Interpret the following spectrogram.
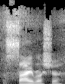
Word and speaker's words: Cyrusher: these beefy looking beasts from sa Russia that's how you pronounce it so this is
